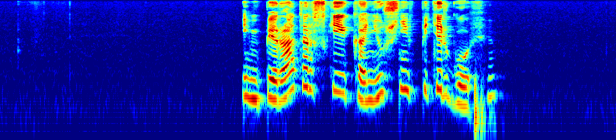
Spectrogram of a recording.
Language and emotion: Russian, neutral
